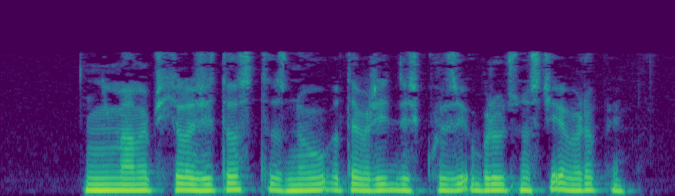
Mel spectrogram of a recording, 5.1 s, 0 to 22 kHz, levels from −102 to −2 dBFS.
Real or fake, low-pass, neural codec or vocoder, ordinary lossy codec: real; 7.2 kHz; none; MP3, 48 kbps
